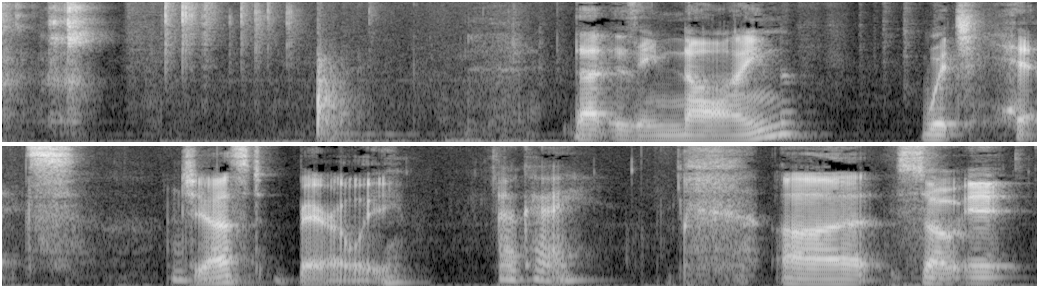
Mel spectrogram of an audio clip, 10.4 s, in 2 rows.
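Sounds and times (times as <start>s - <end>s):
dice rolling on hard surface: 0.0s - 2.1s
speech: 2.9s - 10.3s.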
